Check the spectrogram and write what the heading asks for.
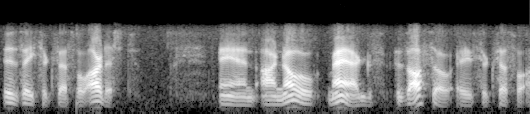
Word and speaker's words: Arnaud: Uh, spring and uh, I, I, wasn't quite sure how to pronounce it, but I believe it's Spring and Arnaud. Arnaud.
